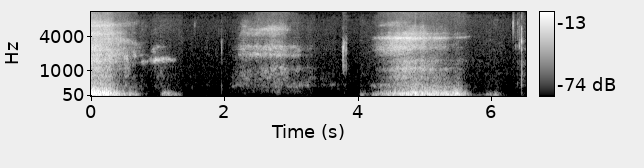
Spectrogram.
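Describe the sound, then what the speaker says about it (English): Deep ujjayi breaths during a yoga resting pose: two long, audible exhales with a fainter breath between, close and steady with no talking. "Resting with deep ujjayi breathing."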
